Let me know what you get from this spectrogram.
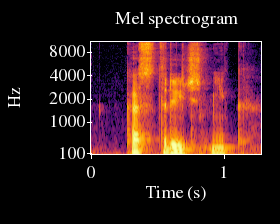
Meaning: October (the tenth month of the Gregorian calendar)
- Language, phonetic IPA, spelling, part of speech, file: Belarusian, [kaˈstrɨt͡ʂnʲik], кастрычнік, noun, Be-кастрычнік.ogg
